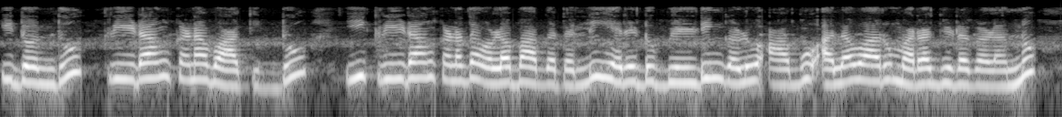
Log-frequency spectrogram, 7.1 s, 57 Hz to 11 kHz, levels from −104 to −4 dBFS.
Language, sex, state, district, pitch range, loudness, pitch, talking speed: Kannada, female, Karnataka, Bangalore, 260-320 Hz, -15 LUFS, 290 Hz, 125 wpm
